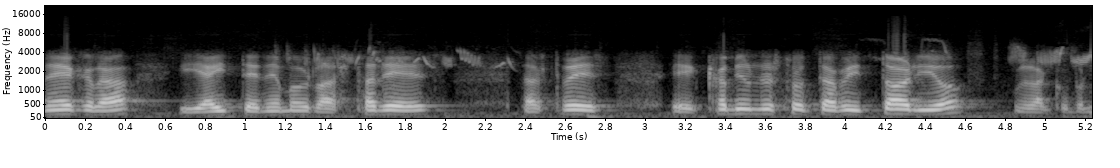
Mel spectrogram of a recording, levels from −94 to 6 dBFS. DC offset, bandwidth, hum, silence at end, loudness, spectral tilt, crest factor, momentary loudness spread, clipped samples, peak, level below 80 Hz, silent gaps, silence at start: under 0.1%; 6.6 kHz; none; 0 s; -23 LUFS; -6.5 dB/octave; 16 dB; 12 LU; under 0.1%; -8 dBFS; -58 dBFS; none; 0 s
